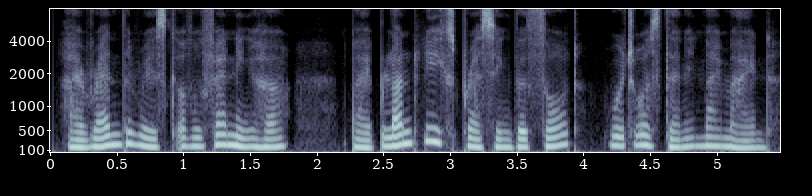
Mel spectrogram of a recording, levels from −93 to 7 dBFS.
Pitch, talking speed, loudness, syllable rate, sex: 180 Hz, 195 wpm, -17 LUFS, 5.1 syllables/s, female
